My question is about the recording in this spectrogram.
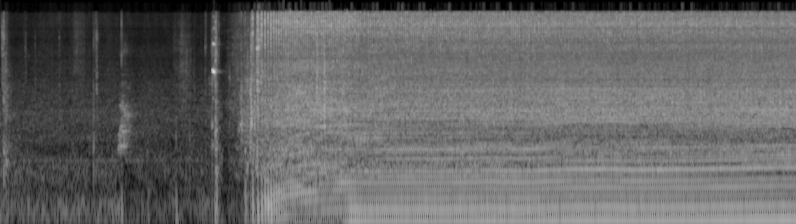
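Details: Briggs and Stratton lawn mower engine, primed and started after head removed, head gasket refitted and carburetor clean: a couple of pulls, then catches and settles into a smooth, even buzz without surging or stumbling; runs healthy.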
